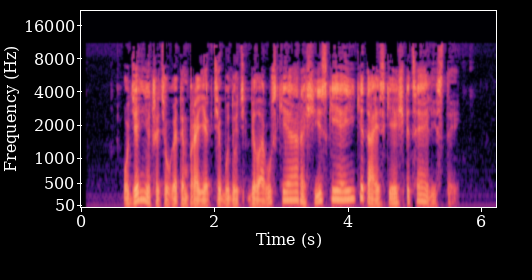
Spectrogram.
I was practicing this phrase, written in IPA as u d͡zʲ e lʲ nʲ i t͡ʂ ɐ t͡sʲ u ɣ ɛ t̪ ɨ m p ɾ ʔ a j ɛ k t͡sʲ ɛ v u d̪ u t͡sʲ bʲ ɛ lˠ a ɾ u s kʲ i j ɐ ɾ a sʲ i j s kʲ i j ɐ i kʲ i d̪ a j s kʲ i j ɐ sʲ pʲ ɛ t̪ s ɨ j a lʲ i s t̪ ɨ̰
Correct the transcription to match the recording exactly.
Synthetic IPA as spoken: u d͡zʲ e lʲ nʲ i t͡ʂ ɐ t͡sʲ u ɣ ɛ t̪ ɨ m p ɾ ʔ a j ɛ k t͡sʲ ɛ b u d̪ u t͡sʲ bʲ ɛ lˠ a ɾ u s kʲ i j ɐ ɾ a sʲ i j s kʲ i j ɐ i kʲ i t̪ a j s kʲ i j ɐ sʲ pʲ ɛ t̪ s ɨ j a lʲ i s t̪ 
